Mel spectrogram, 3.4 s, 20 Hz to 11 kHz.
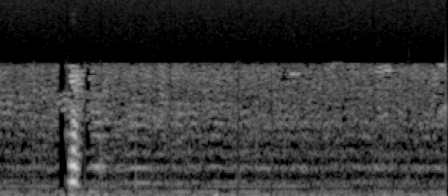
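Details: Bees from a reproductive honey bee swarm taking over a bait hive, 04/07/21. Quiet background hum, with one bee buzzing loudly past early on, a short sharp whine that quickly fades back into the drone.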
